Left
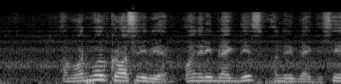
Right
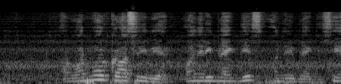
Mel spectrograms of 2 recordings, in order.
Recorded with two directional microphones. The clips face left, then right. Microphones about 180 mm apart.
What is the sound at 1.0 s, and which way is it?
Speech, 50° left (ahead or behind).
